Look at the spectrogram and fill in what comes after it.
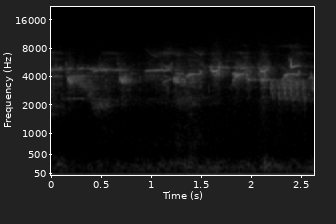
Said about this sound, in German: Spechti. Ja, schön Spechti. So. Ja. Das war nicht. Hat der überhaupt eine Singart? Oder hat man nur das Klopfen? Nein, die können auch so schreien.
